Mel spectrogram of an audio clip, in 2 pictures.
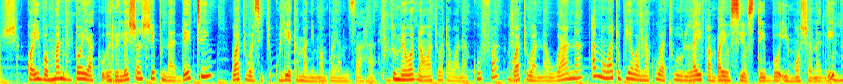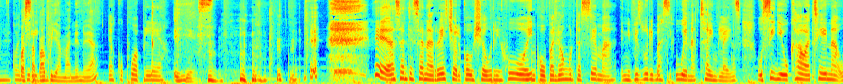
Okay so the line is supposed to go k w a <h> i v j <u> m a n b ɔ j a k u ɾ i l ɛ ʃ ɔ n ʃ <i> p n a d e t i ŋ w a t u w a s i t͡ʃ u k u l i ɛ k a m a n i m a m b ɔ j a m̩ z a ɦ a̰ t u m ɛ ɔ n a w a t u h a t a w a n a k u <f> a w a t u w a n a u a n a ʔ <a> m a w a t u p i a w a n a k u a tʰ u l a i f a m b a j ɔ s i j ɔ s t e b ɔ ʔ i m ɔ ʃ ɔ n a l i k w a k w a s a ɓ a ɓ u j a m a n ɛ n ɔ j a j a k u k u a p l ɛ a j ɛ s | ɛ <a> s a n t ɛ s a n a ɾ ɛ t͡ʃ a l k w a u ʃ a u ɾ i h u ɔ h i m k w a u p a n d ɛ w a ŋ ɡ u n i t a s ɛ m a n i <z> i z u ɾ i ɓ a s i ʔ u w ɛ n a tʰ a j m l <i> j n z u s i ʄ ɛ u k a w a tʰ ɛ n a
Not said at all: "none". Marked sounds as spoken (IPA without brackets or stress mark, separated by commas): h, ɔ, i, f, a, a, v, a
